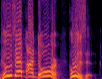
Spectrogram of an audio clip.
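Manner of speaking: put-on high, loud, wary old woman calling through the door; suspicious lady at the door. Homeowner shouting through the closed door at strangers, high and loud. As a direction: imitate a startled homeowner demanding who's there. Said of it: "the lady behind the door said".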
